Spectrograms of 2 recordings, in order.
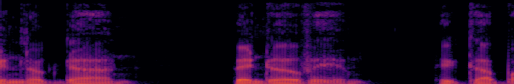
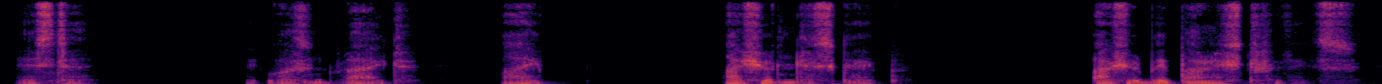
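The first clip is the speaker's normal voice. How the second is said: broken confession. Acted.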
